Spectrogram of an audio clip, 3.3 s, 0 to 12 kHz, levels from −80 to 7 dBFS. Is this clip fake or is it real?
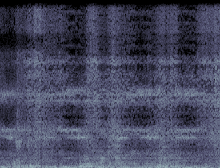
fake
